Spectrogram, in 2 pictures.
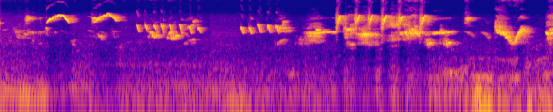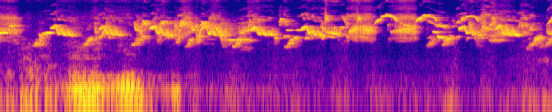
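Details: Captive olive-backed sunbird singing 'nembak' shooting bursts after nectar feeding: short trilled phrases separated by brief pauses, building into a long fast jumble of high, bright twitters.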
